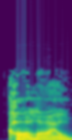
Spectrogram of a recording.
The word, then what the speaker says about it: Carlisle: Carlisle Way. Could you spell Carlisle for me? Sorry. It's C-A-R-L-I-S-L-E. You don't pronounce the S.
